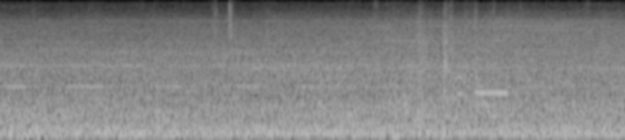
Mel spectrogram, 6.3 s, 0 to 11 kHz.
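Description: Boeing 747-400 jet engines at takeoff thrust, a steady, unchanging rush of noise.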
